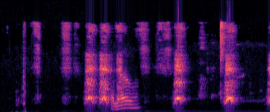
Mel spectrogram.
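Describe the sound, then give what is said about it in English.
A dog named Digby barks in several short, sharp bursts, fairly loud, with a longer whining yelp early on and quiet gaps between the barks, as it goes after a person and grabs their arm. “Oh no, get that dog away from me!”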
